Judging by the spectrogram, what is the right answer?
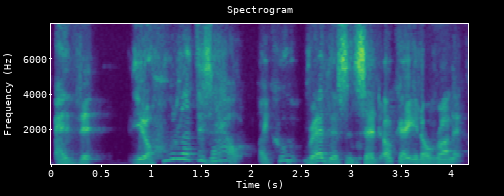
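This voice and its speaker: A man's voice: a little high, big pitch swings, a little fast. A man hosting a comedy podcast, talking in a rambling, opinionated way, swearing freely as he goes. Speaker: podcast host. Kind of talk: casual chat.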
